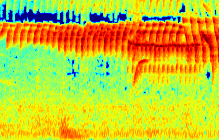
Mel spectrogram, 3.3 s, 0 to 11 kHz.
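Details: Timbrado Español canaries of a four-bird competition team, November 2015: a fast, even high trill of repeated notes, shifting into lower, descending rolled notes near the end.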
